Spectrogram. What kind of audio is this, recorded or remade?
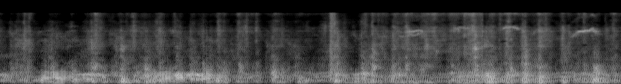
remade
